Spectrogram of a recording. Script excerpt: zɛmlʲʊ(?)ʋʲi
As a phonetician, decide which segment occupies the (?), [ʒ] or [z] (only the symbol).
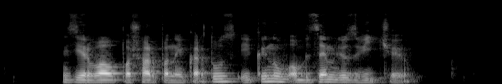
z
